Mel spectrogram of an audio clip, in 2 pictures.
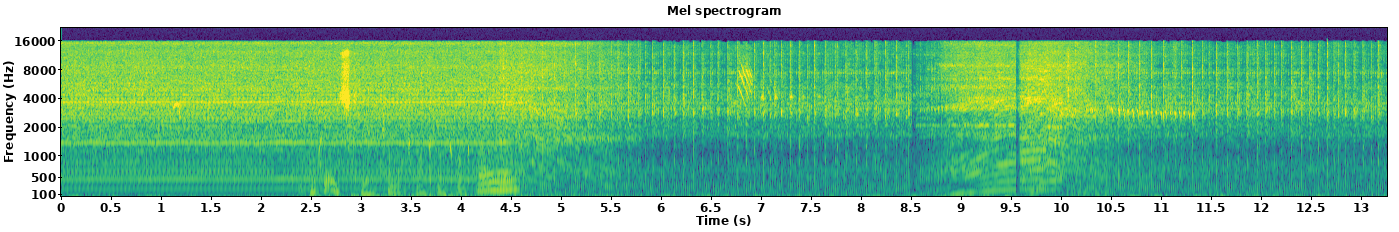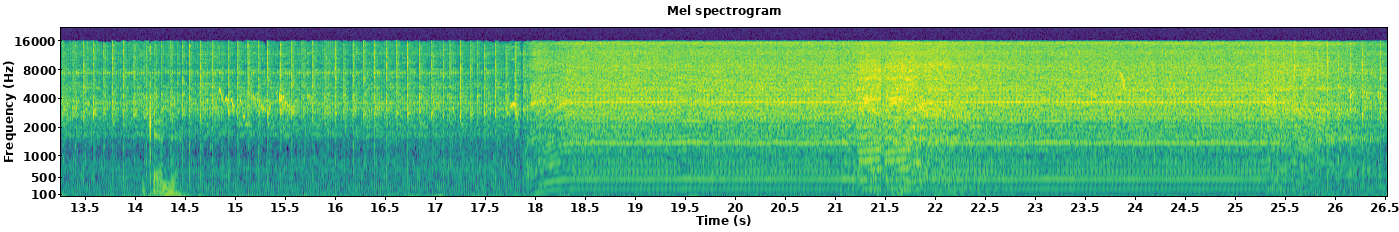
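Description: A chainsaw buzzes loudly as it cuts through wood.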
